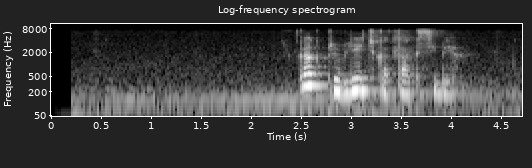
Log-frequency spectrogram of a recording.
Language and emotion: Russian, neutral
